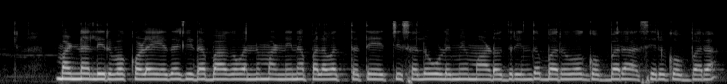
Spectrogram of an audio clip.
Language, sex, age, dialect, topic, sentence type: Kannada, female, 18-24, Mysore Kannada, agriculture, statement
